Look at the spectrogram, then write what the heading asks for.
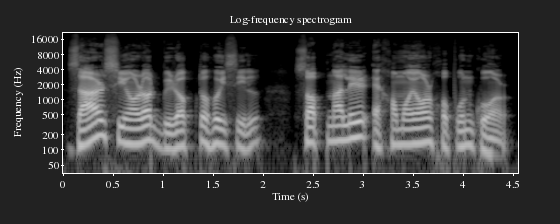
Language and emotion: Assamese, neutral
